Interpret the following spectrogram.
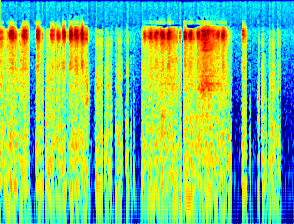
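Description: Charcoal pencil scratching on Bristol paper in two runs of quick shading strokes, with a short pause between them.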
